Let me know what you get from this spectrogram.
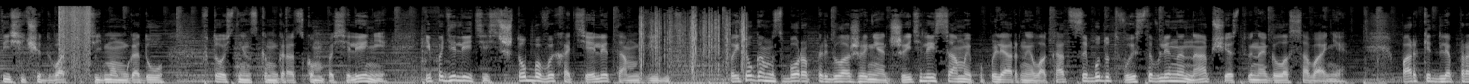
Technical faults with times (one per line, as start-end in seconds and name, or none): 0.59-0.91 cable scratch noise
6.39-7.48 cable scratch noise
